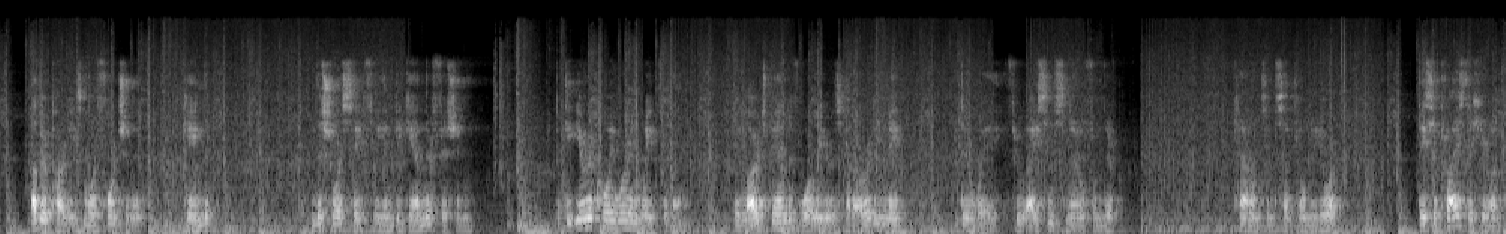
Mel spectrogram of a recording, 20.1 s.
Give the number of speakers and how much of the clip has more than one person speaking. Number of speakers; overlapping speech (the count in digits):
1, no overlap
